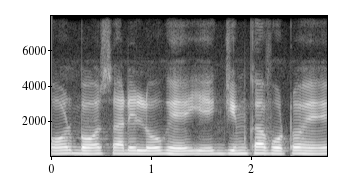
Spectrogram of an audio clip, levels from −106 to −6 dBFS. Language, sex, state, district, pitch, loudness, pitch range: Hindi, male, Punjab, Pathankot, 170 Hz, -14 LUFS, 165-170 Hz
